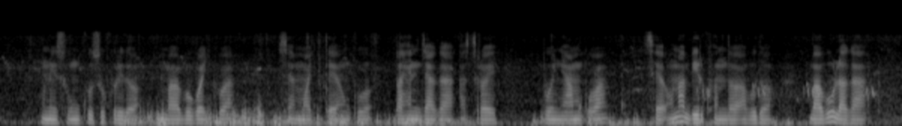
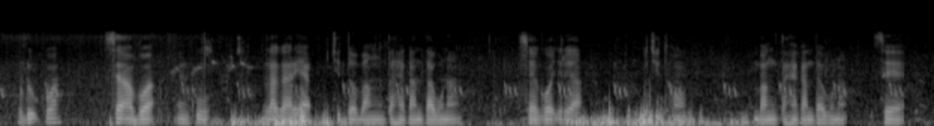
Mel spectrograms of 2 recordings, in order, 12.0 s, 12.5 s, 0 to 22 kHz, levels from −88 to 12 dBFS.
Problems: background sounds at intervals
